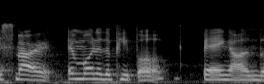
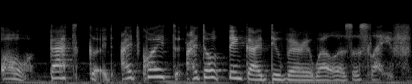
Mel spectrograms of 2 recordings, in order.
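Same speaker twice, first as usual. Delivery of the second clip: voice lowered even more, much quieter; 5 dB quieter than usual. A game master voices a character replying to her, voice lowered even more. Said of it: "He will lower his voice even more".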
